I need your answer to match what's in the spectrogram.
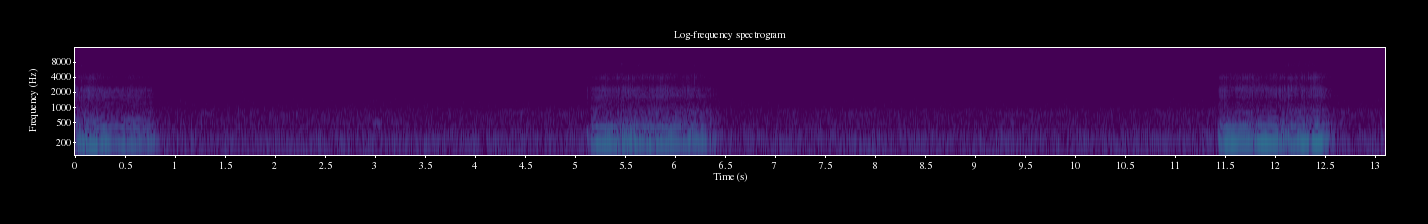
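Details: Snoring only: three loud, rattling snores, roughly one every six seconds, with quiet gaps between them over steady room noise; ordinary snoring during sleep.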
